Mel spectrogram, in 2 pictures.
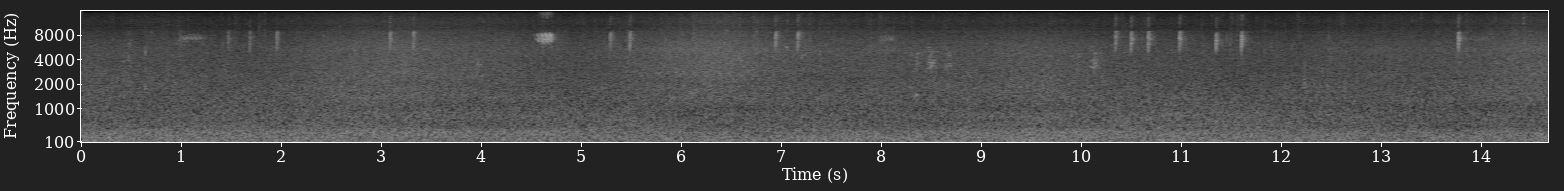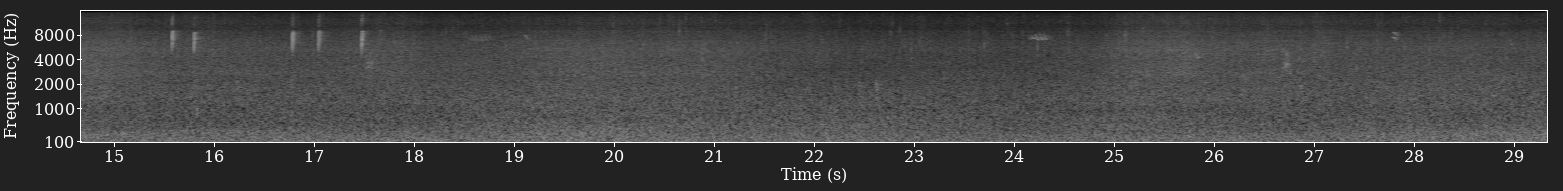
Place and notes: Visitor Centre, Cliff Ln, Bempton, Bridlington, UK - bird feeders at bempton ...
bird feeders soundscape at rspb bempton ... xlr sass to zoom h5 ... unattended ... time edited recording ... bird calls ... tree sparrow ... blackbird ... great tit ... blue tit ... goldfinch ... herring gull ... windy ...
